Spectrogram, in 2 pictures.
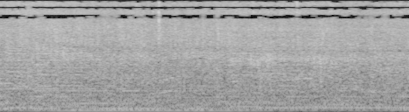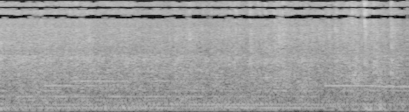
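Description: Steady city-street noise, a dense hiss with a low hum, with music playing in the background.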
